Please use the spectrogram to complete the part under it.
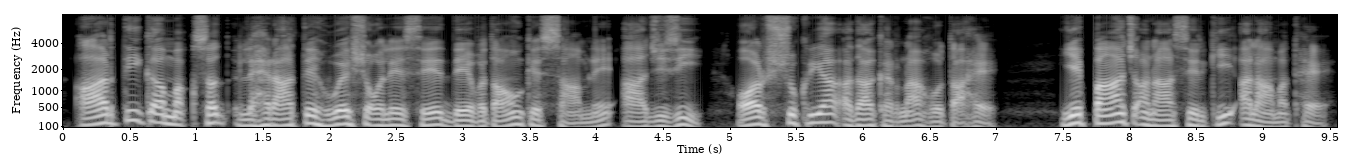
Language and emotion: Urdu, neutral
